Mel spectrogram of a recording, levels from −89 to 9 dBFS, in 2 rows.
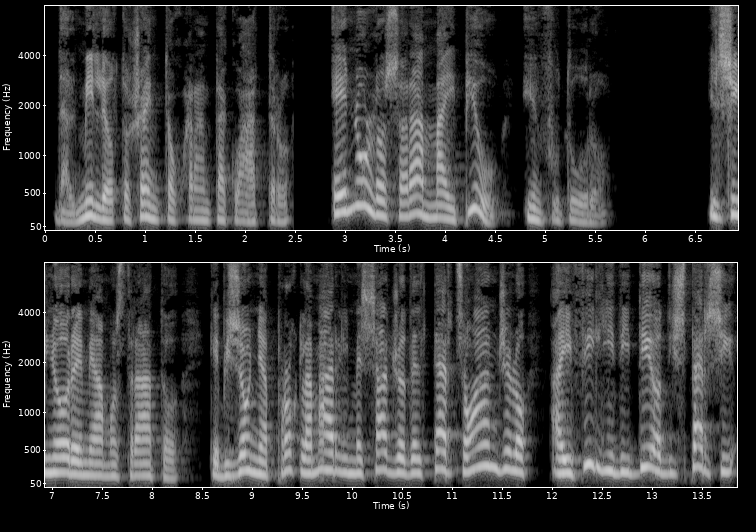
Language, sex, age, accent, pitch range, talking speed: English, male, 60-79, Italian, 130-210 Hz, 120 wpm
